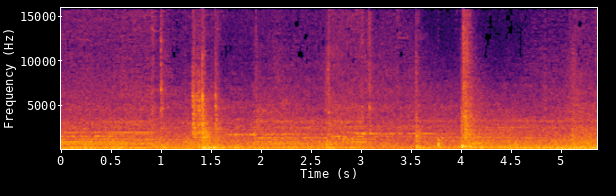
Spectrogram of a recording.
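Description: Hydraulic briquetting press running: a steady machine hum with a faint whine, broken by a few sharp metallic knocks, the loudest about four seconds in.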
